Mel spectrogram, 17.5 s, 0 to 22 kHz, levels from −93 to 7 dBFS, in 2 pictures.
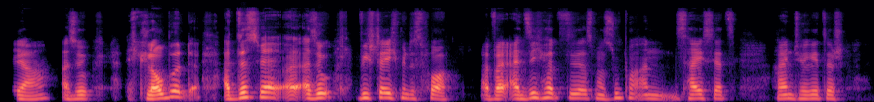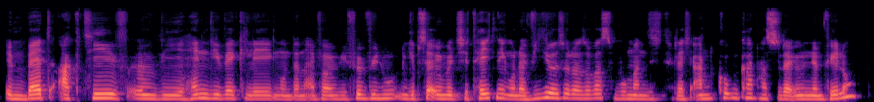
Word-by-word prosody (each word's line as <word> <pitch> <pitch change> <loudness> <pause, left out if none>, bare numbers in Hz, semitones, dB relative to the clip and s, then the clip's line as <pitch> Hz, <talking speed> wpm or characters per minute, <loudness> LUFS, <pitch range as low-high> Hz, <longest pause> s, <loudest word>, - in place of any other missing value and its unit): Ja, 145 +3 -1
also 145 +1 -2 0.3
ich - - -16
glaube, 165 +9 +8
d 280 - -6 0.4
das 195 +1 +6
wäre 200 +5 +8
äh, 295 0 +5
also 180 - +4 0.2
wie 175 +2 +1
stelle 185 +2 +4
ich 180 - -1
mir 175 - -4
das 150 -2 -9
vor? - - 0 0.2
Weil 140 0 +4
an 145 -1 +2
sich 180 +3 +1
hört 185 -1 +2
sich 185 - -21
das 170 - 0
erst 160 0 -3
mal 150 -2 -4
super 180 +6 -6
an 150 -2 -7
das - - -13
heißt 155 0 +1
jetzt 150 0 -5 0.3
rein 150 +1 0
theoretisch 150 0 -3 0.3
im 140 -4 -2
Bett 160 +1 +3
aktiv 165 +2 0
irgendwie 145 -2 -2
Handy 155 +2 -2
weglegen 140 -2 -4
und 130 -1 -5
dann 130 0 -6
einfach 140 +2 -5
irgendwie 135 0 -5
5 150 +4 -3
Minuten 155 -1 -4
gibt's 145 -1 -7
da - - +3
irgendwelche 145 -2 -3
Techniken 165 -3 -1
oder 130 -1 -1
Videos 175 +3 0
oder 160 -2 -2
sowas, 165 0 -6
wo 140 - -7
man 140 -1 -4
sich 130 0 -15
vielleicht 135 -1 -7
angucken 155 +4 -5
kann? 175 -2 -5
Hast 145 -1 -5
du 140 - -9
da - - +1
irgend 135 +1 -1
'ne 135 - +1
Empfehlung? 160 - -1
150 Hz, 215 wpm, -24 LUFS, 140-170 Hz, 0.4 s, glaube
